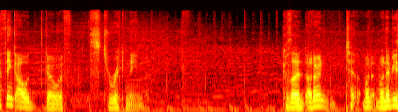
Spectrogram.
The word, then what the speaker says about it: strychnine: Google pronounces it as strychnine.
